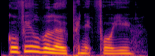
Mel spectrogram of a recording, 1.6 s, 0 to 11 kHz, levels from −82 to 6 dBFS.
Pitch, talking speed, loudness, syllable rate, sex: 205 Hz, 230 wpm, -16 LUFS, 7.3 syllables/s, female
